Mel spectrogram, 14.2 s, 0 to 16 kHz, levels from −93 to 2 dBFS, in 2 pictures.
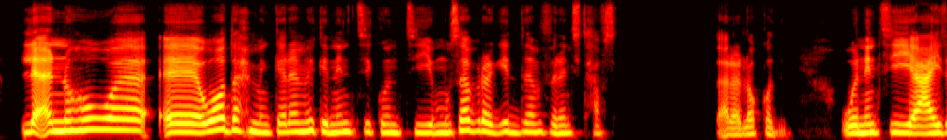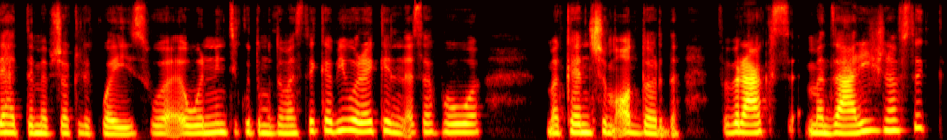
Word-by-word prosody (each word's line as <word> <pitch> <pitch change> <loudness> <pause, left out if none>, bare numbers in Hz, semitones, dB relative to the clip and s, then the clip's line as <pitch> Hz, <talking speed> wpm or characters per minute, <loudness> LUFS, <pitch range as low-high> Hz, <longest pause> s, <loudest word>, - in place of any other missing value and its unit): لأن 245 +2 +5
هو 290 +2 +4 0.4
آآ، 225 +1 +4
واضح 275 +1 +4
من 220 -3 +1
كلامِك 235 +3 -1
إن 215 -1 +1
أنتِ 230 0 -3
كنتِ 215 -1 -4
مُثابرة 215 +4 0
جدًا 225 +1 -3
في 215 -2 -9
إن 195 - -2
أنتِ 205 0 -5
تحافظي 200 0 -18 0.8
على - - -6
العلاقة 180 +3 -7
دي، - - -18 0.4
وإن 205 +1 +2
أنتِ 220 0 0 0.2
عايزاها 205 +2 +3
تتِمّ 205 -1 -2
بشكل 200 +1 -7
كويّس، 180 0 -3
و - - -9 0.2
وإن 200 +2 0
أنتِ 225 0 -2
كنتِ 230 -1 -8
مُتَمسّكة 205 +6 -2
بيه، 270 +3 0
ولكن 245 -2 +2
للأسف 220 +2 -7
هو 220 0 +1 0.5
ما 205 - -2
كانش 215 +2 +1
مقدّر 205 -3 -1
ده، 185 - -11 0.3
فبالعكس 220 +3 +3
ما 210 -2 0
تزعَّليش 215 +7 +2
نَفْسِك، 270 +5 -2
220 Hz, 175 wpm, -21 LUFS, 205-240 Hz, 0.8 s, لأن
